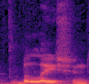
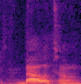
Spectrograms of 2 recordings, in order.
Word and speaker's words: Balaton: And this is a Montmorency and Bellation cherry. Balatone cherry. It has no T-I-O-N in there.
